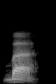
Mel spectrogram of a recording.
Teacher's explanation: tempat keluarnya huruf ba ini adalah dari kedua bibir gitu ya. Kedua bibir bertemu ba.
